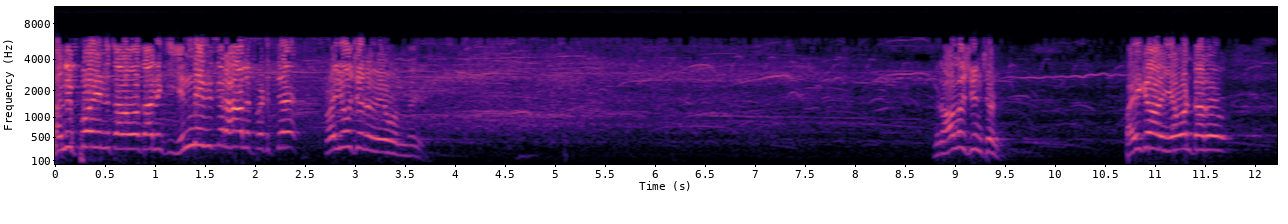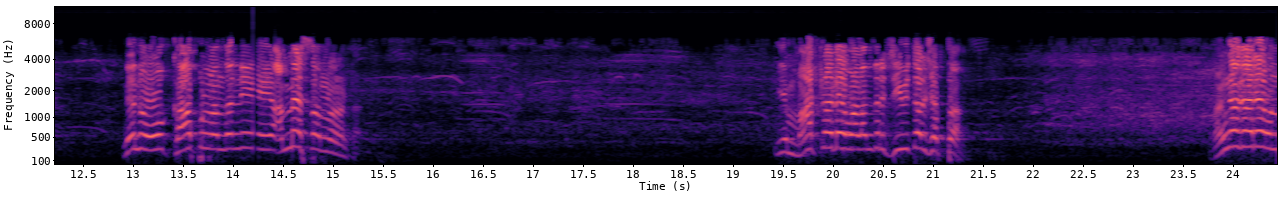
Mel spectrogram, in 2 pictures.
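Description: A man shouts forcefully into a microphone over loudspeakers.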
